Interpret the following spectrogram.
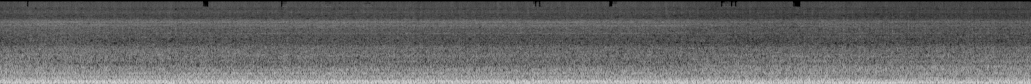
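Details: Chevy 350 V8 in a Wide Gauge Bombardier after a tune-up and an oil and filter change, with long-unchanged black oil drained: deep, steady idle rumble with an even beat and no knocks or misses; idling smoothly and running clean.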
